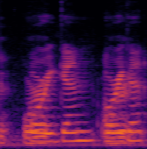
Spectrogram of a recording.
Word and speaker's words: Oregon: say it or Oregon Oregon I said Oregon Oregon like a pentagon Oregon uh let's see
